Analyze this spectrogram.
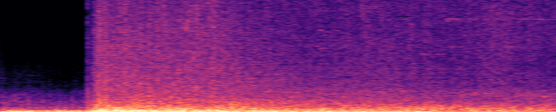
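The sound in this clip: A huge explosion: after a brief quiet moment a sudden, very loud boom bursts out and turns into a dense, sustained rumbling roar that eases off only slightly to the end.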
